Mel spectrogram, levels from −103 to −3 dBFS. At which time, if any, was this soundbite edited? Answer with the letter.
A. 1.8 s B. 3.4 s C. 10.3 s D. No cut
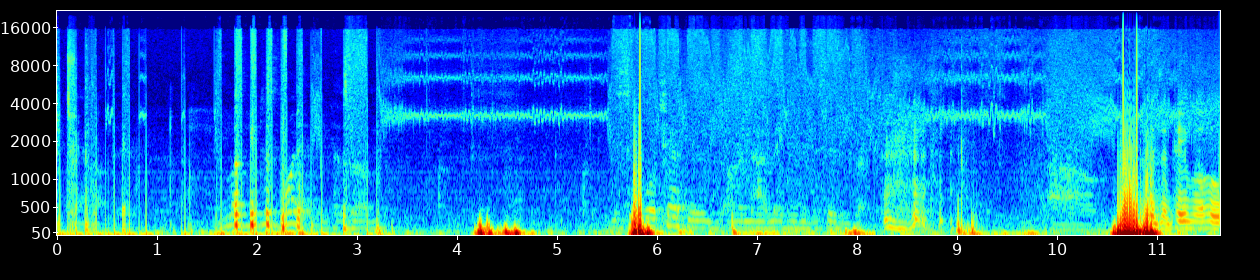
A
